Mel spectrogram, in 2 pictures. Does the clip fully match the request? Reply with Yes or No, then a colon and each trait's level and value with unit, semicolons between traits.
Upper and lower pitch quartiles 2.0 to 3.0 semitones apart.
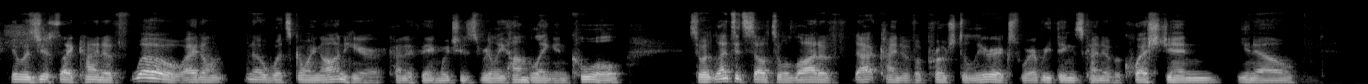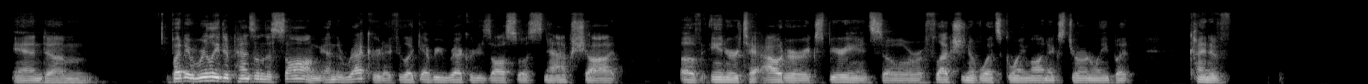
Yes: narrow, 2.5 semitones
